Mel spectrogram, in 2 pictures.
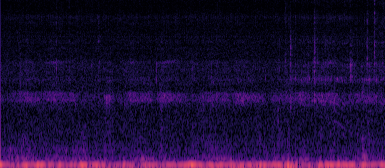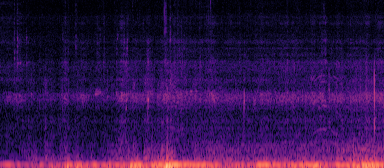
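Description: Wind buffeting an action camera's microphone, with the rumble and rattle of a mountain bike riding fast down a dirt trail. It grows louder and rougher about eight seconds in, with a few sharp knocks.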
